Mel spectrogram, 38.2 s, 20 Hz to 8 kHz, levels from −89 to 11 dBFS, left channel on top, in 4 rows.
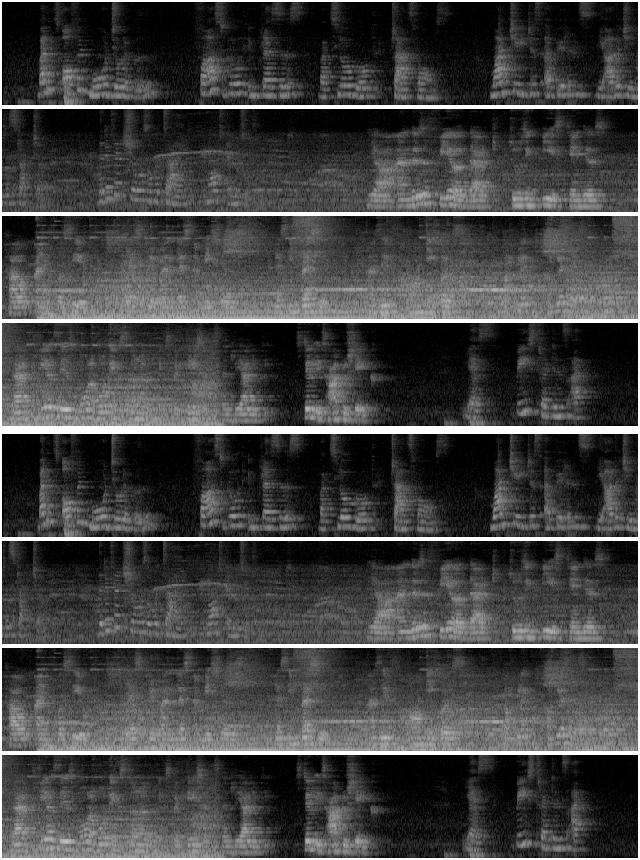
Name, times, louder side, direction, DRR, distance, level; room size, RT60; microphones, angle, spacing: voice 1, 0.5-2.2 2.9-4.4 4.7-6.6 7.3-10.2 10.9-13.5 35.5-35.9 36.3-37.2, right 1 dB, 35° right, 0 dB, 0.7 m, -42 dB
sound 1, 9.5-29.3, right 2 dB, 75° right, 0.5 m, -47 dB
voice 2, 15.0-16.9 17.1-18.5 19.1-20.4 20.9-22.7 23.2-24.0 24.5-26.0 26.6-28.0 28.7-32.6 33.1-34.1, right 1 dB, ahead, -4 dB, 0.4 m, -31 dB
sound 2, 19.6-31.9, left 2 dB, 75° left, 0.5 m, -30 dB
2.3 x 2.2 x 3.4 m, 0.70 s
head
